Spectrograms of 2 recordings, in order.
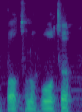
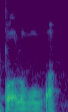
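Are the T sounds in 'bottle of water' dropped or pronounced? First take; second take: pronounced; dropped. First: The T sounds are clearly pronounced. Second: The T sounds are dropped, glottal style.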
